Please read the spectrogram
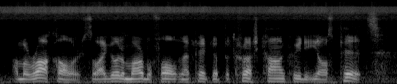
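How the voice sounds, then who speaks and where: Speaking with a Texan accent, a man talks at a very fast pace. His pitch is medium and his intonation fairly even. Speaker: fishing livestreamer; truck driver hauling rock. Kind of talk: live stream commentary. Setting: outdoors by a creek.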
